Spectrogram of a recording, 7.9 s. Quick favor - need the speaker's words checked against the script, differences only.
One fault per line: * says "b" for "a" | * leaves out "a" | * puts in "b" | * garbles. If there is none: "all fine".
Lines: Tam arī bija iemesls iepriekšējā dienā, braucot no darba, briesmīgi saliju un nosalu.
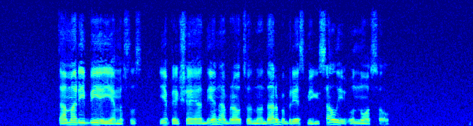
all fine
